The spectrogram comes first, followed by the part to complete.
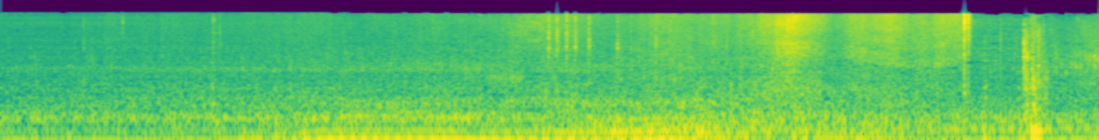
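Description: Car engine running at low speed, heard from inside the cabin as a steady low rumble that grows a little louder about two seconds in. A couple of sharp knocks come near the end.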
